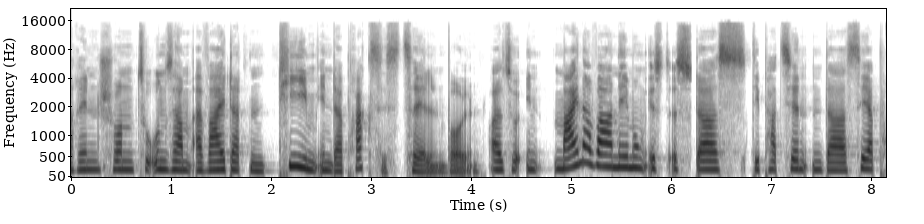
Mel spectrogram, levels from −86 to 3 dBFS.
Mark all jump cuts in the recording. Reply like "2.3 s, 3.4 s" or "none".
4.1 s, 6.2 s

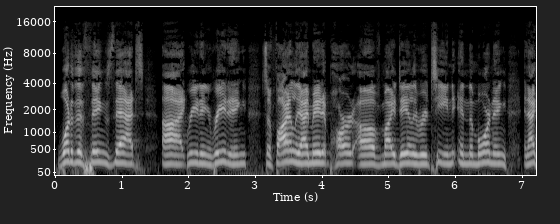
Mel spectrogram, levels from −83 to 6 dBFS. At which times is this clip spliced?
2.0 s

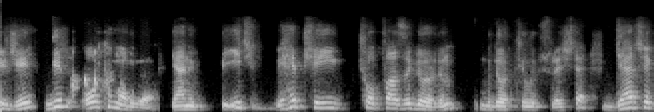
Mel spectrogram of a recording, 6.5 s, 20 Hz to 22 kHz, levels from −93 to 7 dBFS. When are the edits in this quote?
1.6 s

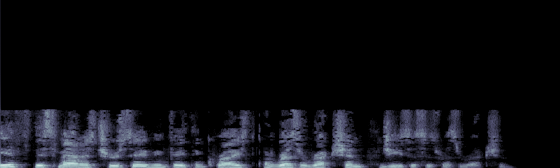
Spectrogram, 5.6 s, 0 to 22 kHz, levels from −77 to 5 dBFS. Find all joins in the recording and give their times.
2.5 s, 3.8 s

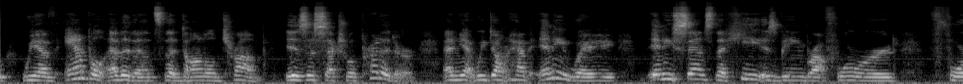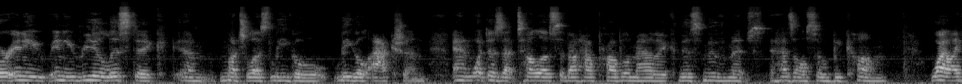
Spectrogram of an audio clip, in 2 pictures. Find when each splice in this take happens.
11.8 s, 14.1 s

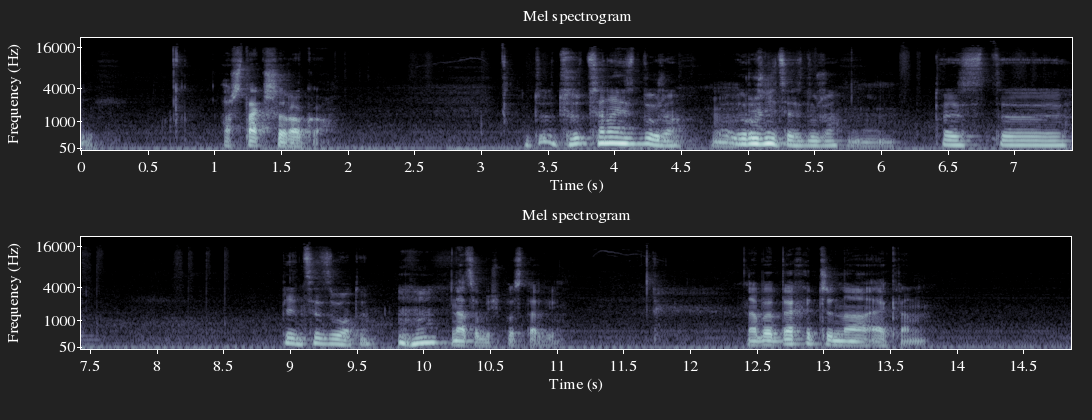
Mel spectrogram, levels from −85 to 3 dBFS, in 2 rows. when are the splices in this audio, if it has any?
9.8 s

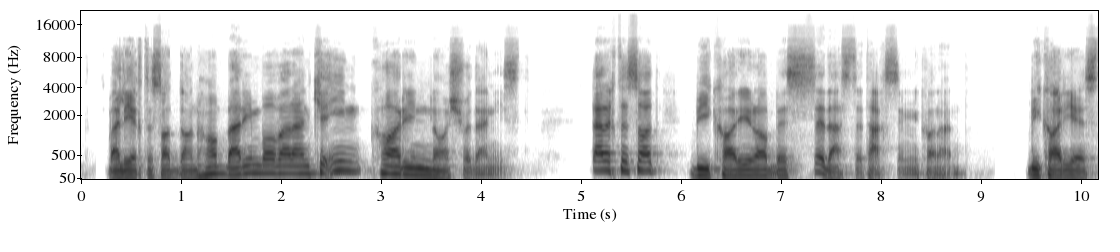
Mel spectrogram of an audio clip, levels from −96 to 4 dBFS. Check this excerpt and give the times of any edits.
none

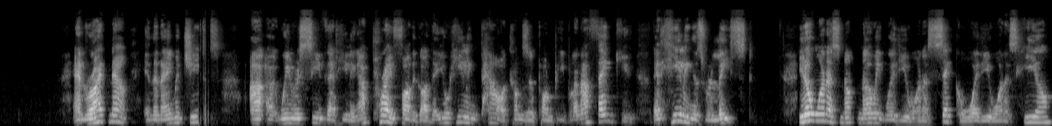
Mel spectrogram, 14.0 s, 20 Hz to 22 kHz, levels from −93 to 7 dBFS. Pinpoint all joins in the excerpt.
1.8 s, 10.6 s

